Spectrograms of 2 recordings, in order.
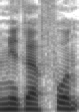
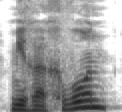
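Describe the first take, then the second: First: The third syllable starts with an f sound. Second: The third syllable starts with a khv sound. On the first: This is the standard form. "вместо мегафон" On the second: This is the local dialect form. "мегахвон вместо мегафон"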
